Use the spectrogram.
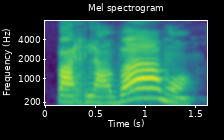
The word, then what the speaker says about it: parlavamo: Io parlavo, tu parlavi, lui, lei parlava, noi parlavamo, la sílaba tónica es va, parlavamo.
